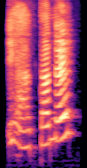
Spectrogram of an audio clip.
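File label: "yattane", Japanese, yorokobu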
